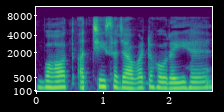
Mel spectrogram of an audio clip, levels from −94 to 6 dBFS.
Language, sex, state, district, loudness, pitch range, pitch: Hindi, female, Rajasthan, Jaipur, -16 LUFS, 175-190 Hz, 180 Hz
